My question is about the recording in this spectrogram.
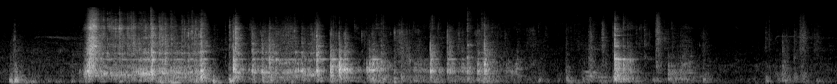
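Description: A dog's dish clattering and scraping as a dog noses and knocks it across the floor, a dense run of knocks for several seconds, then a single knock and it goes quieter.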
